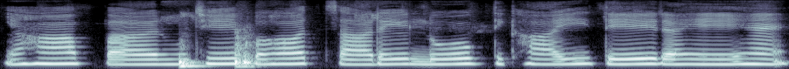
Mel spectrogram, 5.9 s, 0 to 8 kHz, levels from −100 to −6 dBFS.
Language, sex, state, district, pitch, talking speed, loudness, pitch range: Hindi, female, Madhya Pradesh, Katni, 225 Hz, 100 wpm, -17 LUFS, 220-235 Hz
